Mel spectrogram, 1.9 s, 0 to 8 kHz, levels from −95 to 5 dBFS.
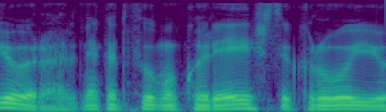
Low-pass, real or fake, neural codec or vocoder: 7.2 kHz; real; none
